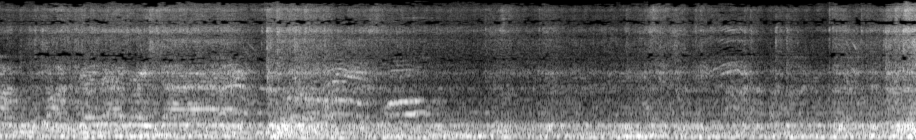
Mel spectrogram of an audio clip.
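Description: Gunshots and explosions from a video game play through a television speaker.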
